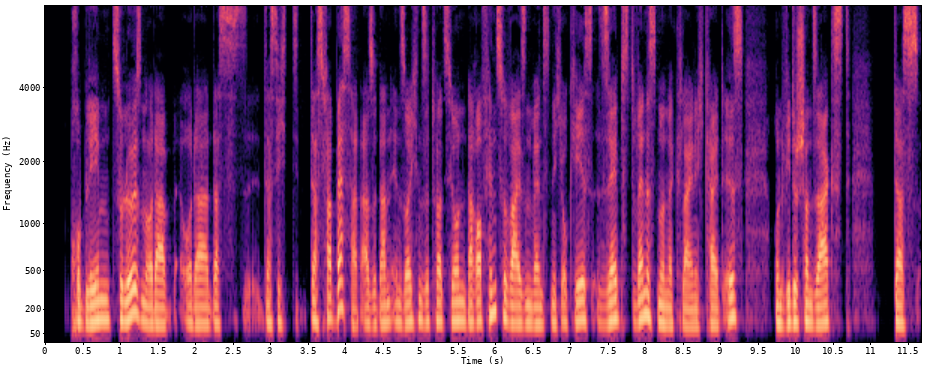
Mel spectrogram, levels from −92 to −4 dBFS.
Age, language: 30-49, German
